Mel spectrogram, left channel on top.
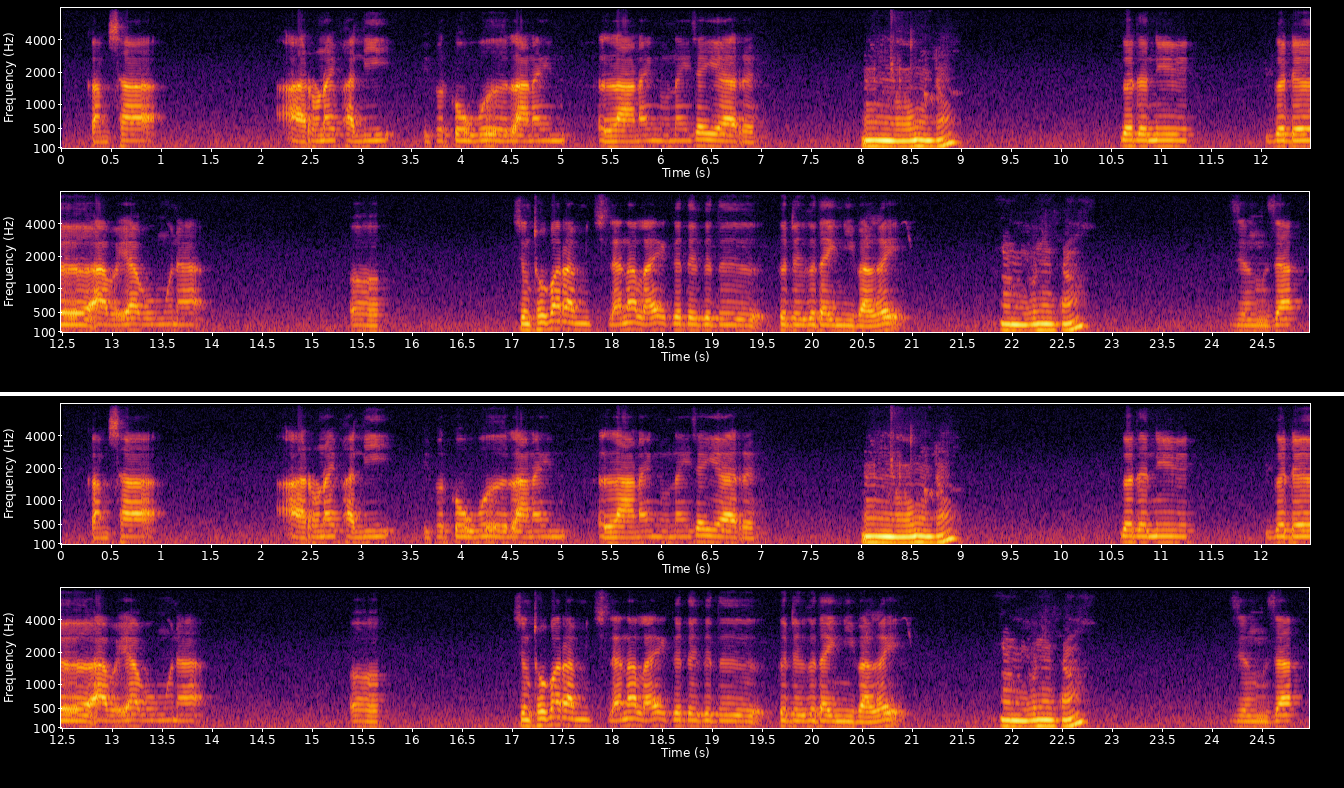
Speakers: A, on the left; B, on the right.
A: गामसा
B: <inaudible>
A: आर'नाइ फालि बेफोरखौबो लानाय लानाय नुनाय जायो आरो।
B: उम नंगौ नोंथां।
A: गोदोनि गोदो आबै आबौमोना ओ जोंथ' बारा मिथिला नालाय गोदो गोदो गोदो गोदायनि बागै।
B: उम नंगौ नोंथां।
A: जों जा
